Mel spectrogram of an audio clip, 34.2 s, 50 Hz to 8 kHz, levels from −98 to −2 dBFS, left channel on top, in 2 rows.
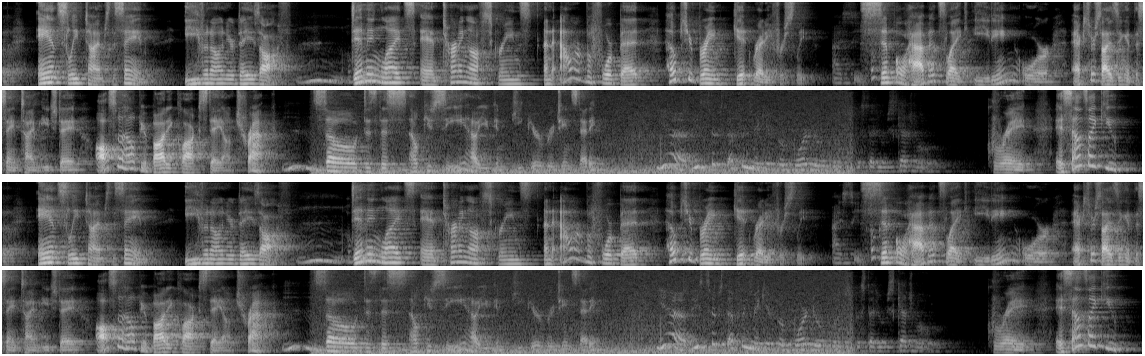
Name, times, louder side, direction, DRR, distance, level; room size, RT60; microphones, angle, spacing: voice 1, 0.0-2.2 2.7-4.3 5.2-12.0 12.9-21.0 21.8-26.1 31.9-33.8, left 4 dB, 35° left, 12 dB, 1.4 m, -30 dB
voice 2, 4.4-5.5 12.4-13.4 21.3-22.1 26.9-31.0, right 1 dB, 50° right, 7 dB, 3.1 m, -42 dB
sound 1, 21.7-29.9, equal, 10° right, 1.2 m, -43 dB
28.5 x 16.5 x 6.6 m, 0.91 s
head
